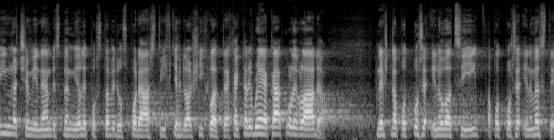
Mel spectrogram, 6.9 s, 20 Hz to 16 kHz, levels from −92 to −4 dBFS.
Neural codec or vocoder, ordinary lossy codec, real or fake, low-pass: vocoder, 44.1 kHz, 128 mel bands every 512 samples, BigVGAN v2; Opus, 64 kbps; fake; 14.4 kHz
